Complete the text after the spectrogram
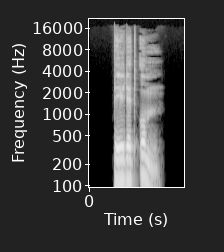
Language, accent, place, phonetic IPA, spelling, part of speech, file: German, Germany, Berlin, [ˌbɪldət ˈʊm], bildet um, verb, De-bildet um.ogg
- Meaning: inflection of umbilden: 1. second-person plural present 2. second-person plural subjunctive I 3. third-person singular present 4. plural imperative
